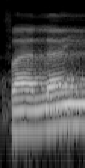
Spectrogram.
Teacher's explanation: jadi nunnya langsung masuk ke ya. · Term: idgham bi gunnah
